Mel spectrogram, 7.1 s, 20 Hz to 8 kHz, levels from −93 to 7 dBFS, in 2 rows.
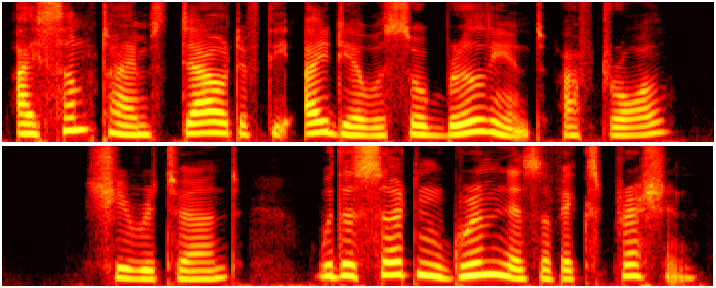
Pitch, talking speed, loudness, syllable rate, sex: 210 Hz, 160 wpm, -19 LUFS, 5.3 syllables/s, female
